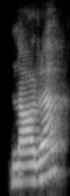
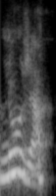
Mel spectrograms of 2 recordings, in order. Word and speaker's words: Nora: i would like to repeat my name nora and not noora as most of the people pronounce it wrong thank you uh again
